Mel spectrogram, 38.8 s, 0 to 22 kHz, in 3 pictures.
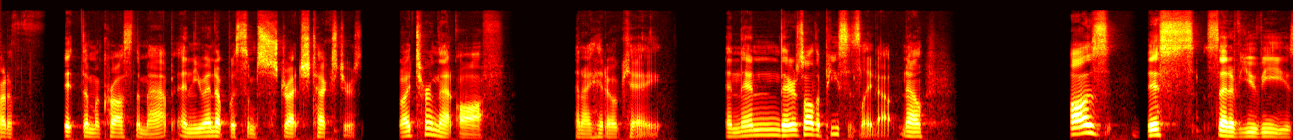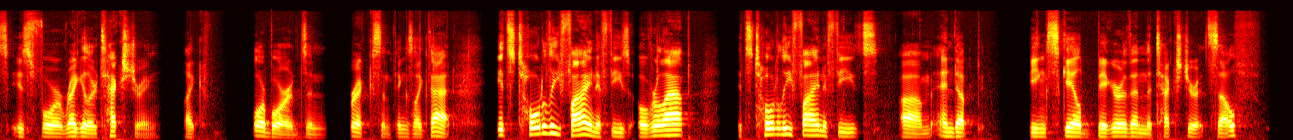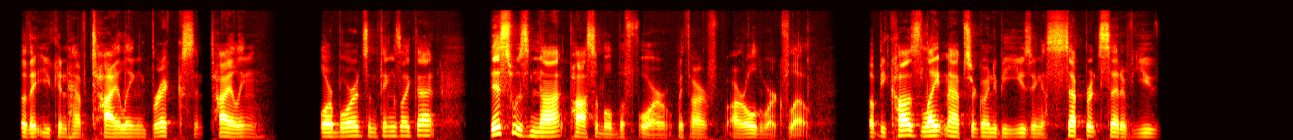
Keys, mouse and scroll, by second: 4.4 click, 8.2 scroll up 1, 20.3 scroll down 1, 22.0 click, 23.1 s, 30.6 right click, 33.1 scroll up 1, 34.3 scroll up 1.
